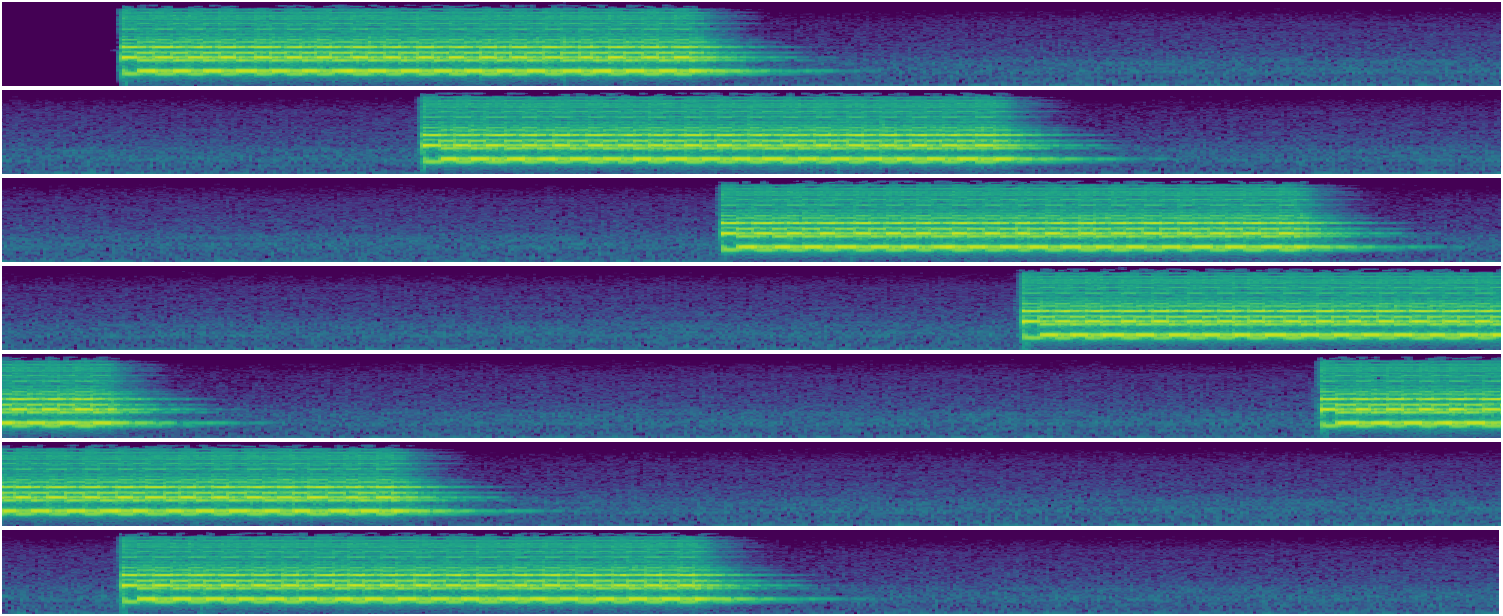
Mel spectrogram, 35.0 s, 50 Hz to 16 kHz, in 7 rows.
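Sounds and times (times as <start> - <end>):
phone ringing in an office: 0.4 - 2.7, 6.4 - 8.7, 12.4 - 14.7, 18.4 - 20.7, 24.4 - 26.7, 30.4 - 32.7.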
